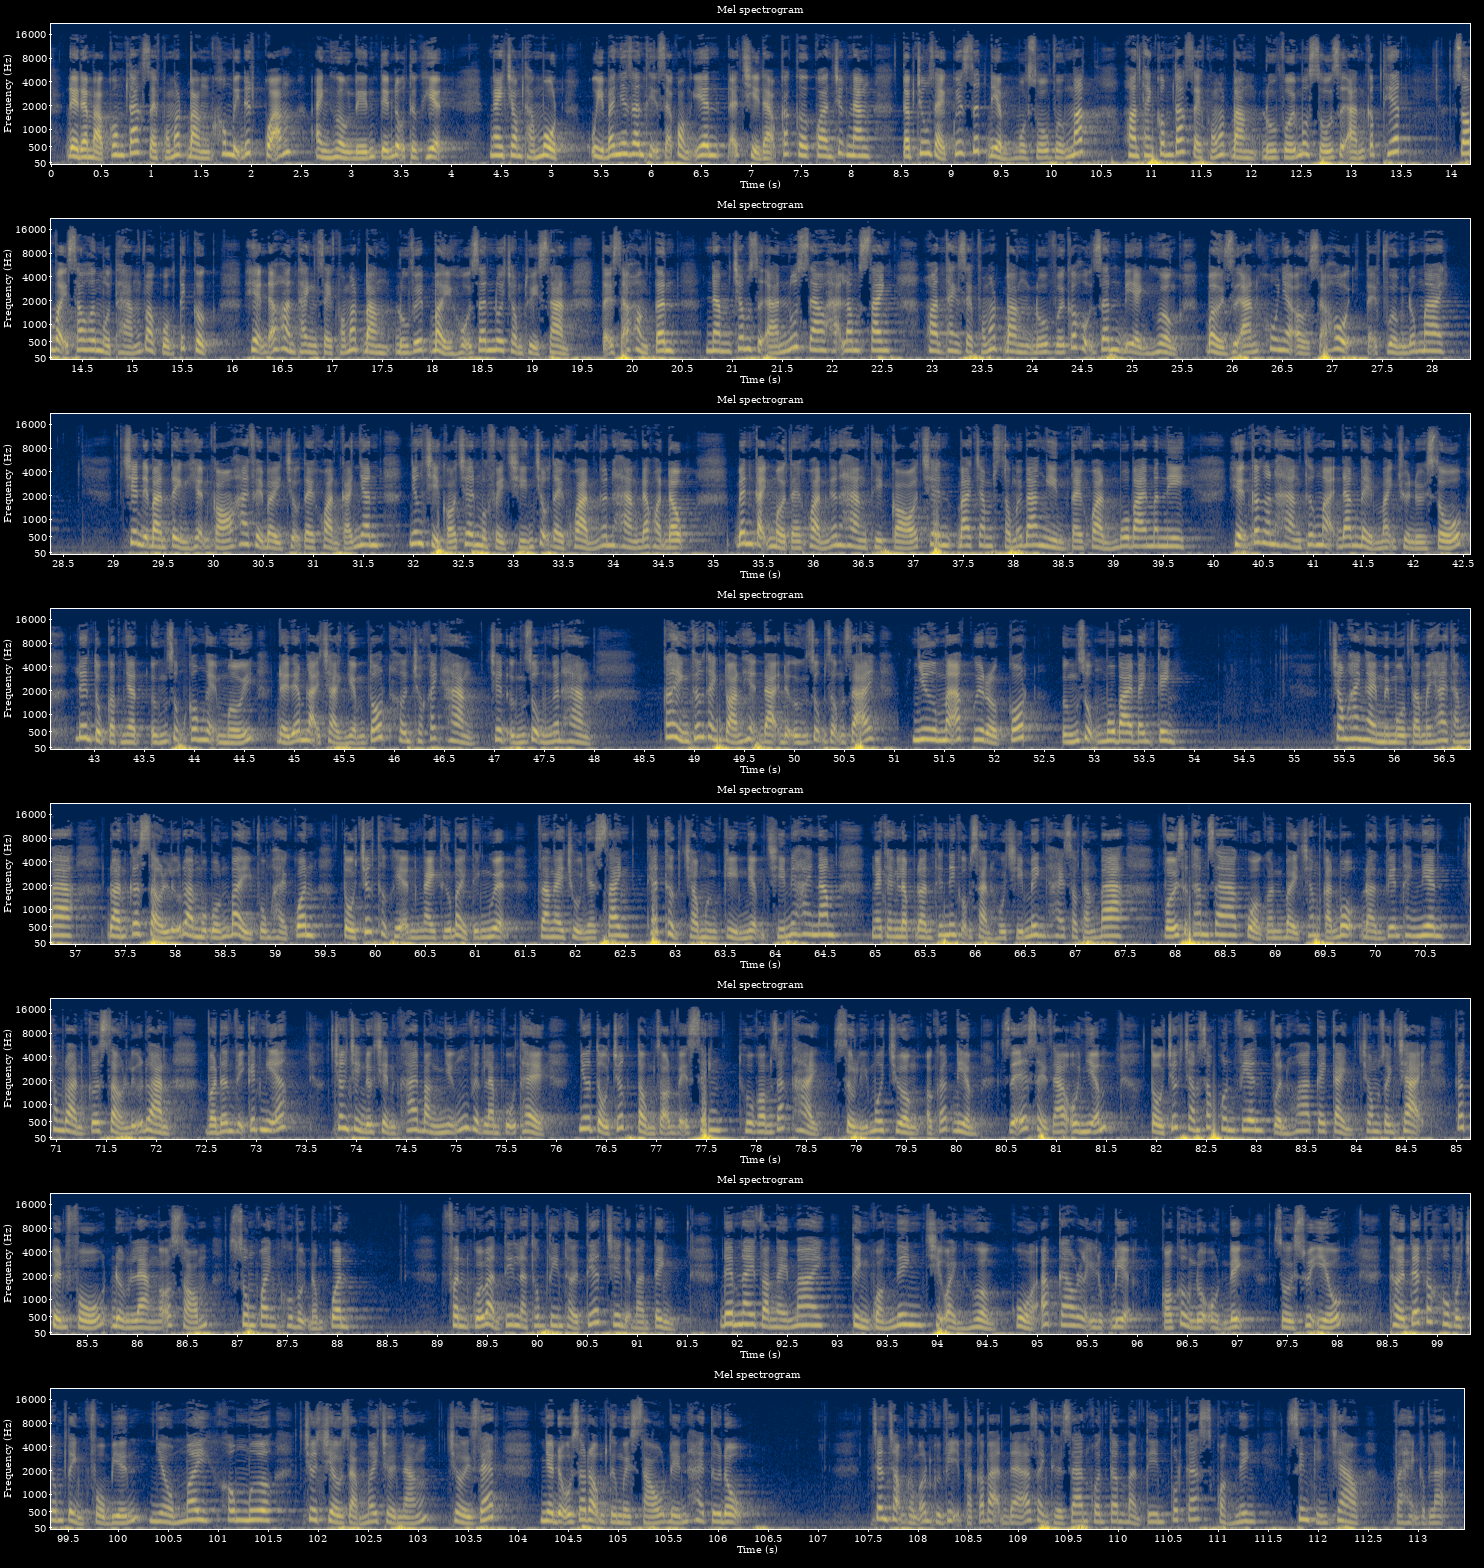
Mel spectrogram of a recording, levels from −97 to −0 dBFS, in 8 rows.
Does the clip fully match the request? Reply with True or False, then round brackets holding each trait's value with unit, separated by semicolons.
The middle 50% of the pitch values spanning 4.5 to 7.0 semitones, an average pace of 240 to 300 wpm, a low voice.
False (5.2 semitones; 245 wpm; 240 Hz)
